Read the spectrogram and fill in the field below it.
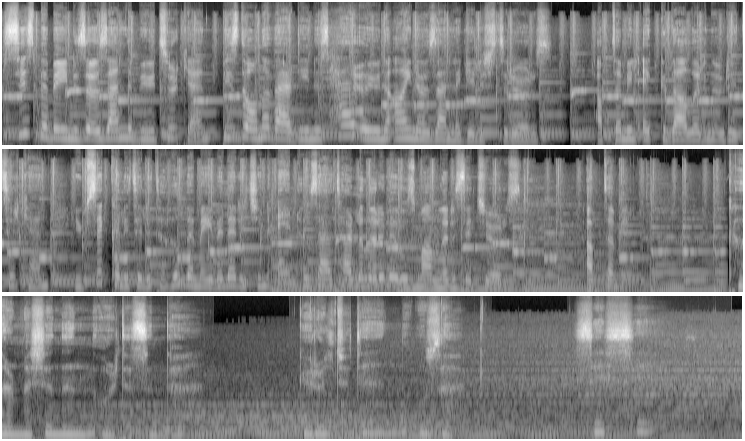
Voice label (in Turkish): tr demo türkçe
